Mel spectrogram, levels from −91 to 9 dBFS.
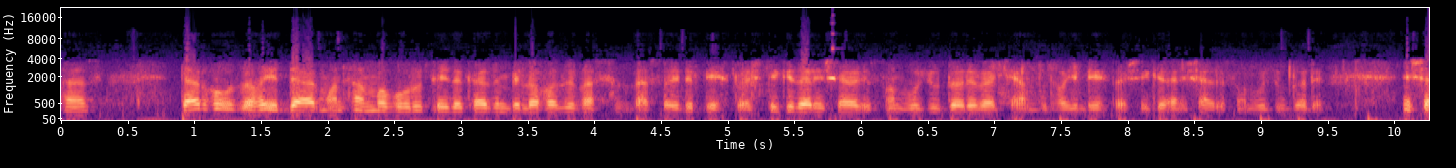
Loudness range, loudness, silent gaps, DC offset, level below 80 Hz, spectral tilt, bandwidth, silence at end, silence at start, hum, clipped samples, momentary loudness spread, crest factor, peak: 5 LU; -15 LUFS; none; under 0.1%; -46 dBFS; -4 dB/octave; 10 kHz; 0 s; 0 s; none; 0.1%; 14 LU; 14 dB; 0 dBFS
